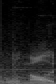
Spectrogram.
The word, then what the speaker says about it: Kn0wledge: I think the O isn't pronounced any differently than it would be otherwise, so it's just pronounced Kn0wledge.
